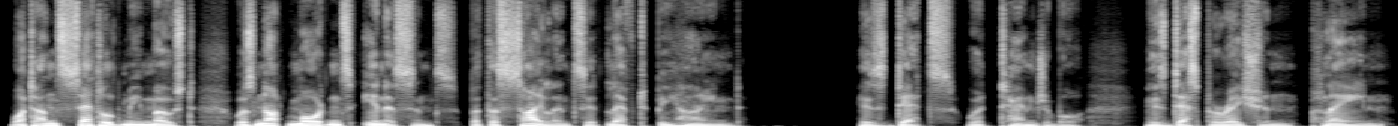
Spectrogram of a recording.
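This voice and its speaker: A man acting a brooding police inspector from a detective audio drama, with an extremely low voice. He narrates his case in measured, literary phrases, melancholy and introspective. The pitch moves expressively, and the recording is dry and close. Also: slightly rough, dry recording, heavily acted. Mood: bitter, unsettled.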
